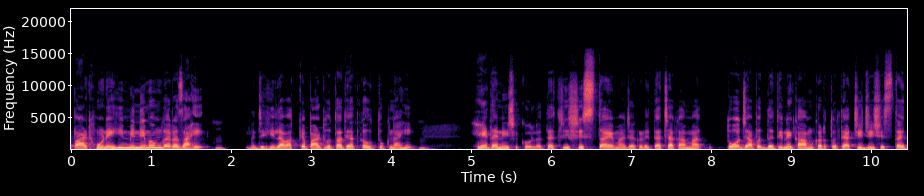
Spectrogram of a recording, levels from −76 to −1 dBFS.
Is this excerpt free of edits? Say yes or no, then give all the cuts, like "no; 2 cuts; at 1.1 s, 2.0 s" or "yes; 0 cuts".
yes; 0 cuts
